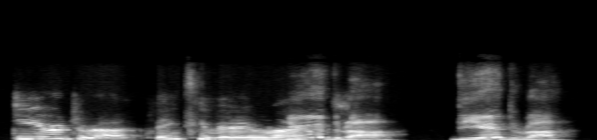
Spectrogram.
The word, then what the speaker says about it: Deirdre: It's pronounced Deirdre.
